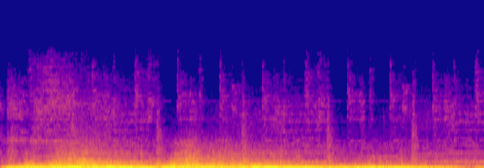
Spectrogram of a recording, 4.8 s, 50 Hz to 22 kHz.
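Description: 2001 Volvo S60's naturally aspirated 2.4-litre inline five-cylinder engine revved in Park: the revs climb quickly, dip slightly, climb again about two seconds in, then fall steadily back toward idle.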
